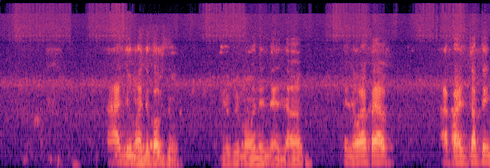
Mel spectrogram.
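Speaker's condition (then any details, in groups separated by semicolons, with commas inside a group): ALS; about eight years since diagnosis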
